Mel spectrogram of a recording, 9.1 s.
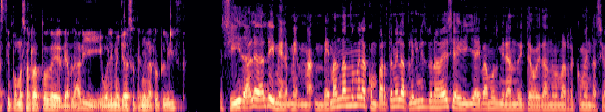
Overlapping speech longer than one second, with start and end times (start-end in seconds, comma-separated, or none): none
